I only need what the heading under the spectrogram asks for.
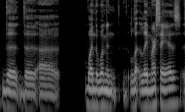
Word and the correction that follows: La Marseillaise: is that, I'm not saying it right. – La Marseillaise. Yeah.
